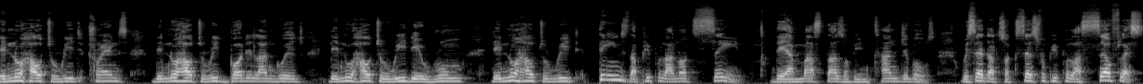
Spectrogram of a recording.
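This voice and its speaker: A man speaks in a fairly high pitch with a dark, mellow tone, somewhat breathy, and ordinary pitch variation. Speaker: motivational teacher. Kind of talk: motivational lecture. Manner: fast.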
